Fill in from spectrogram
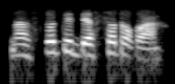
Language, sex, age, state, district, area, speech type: Assamese, female, 60+, Assam, Morigaon, rural, conversation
